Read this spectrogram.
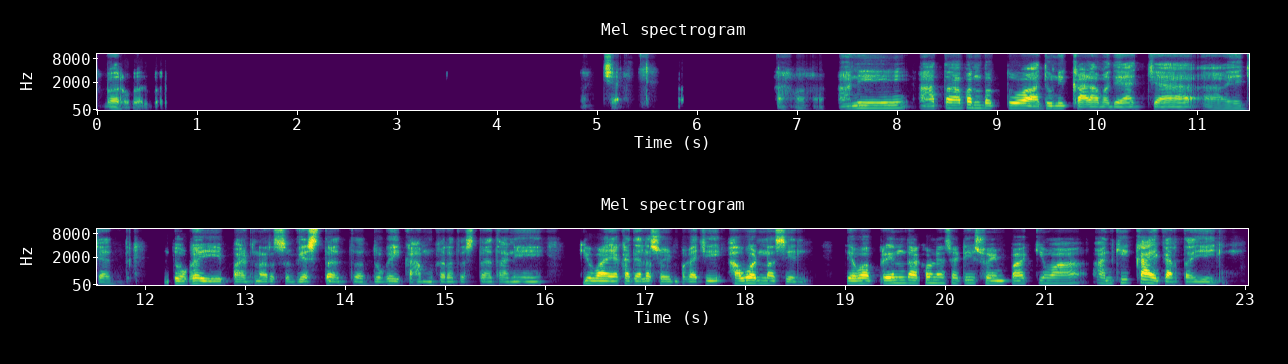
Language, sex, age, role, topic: Marathi, male, 45-49, host, जेवण बनवून प्रेम दाखवणं तुम्हाला किती महत्त्वाचं वाटतं?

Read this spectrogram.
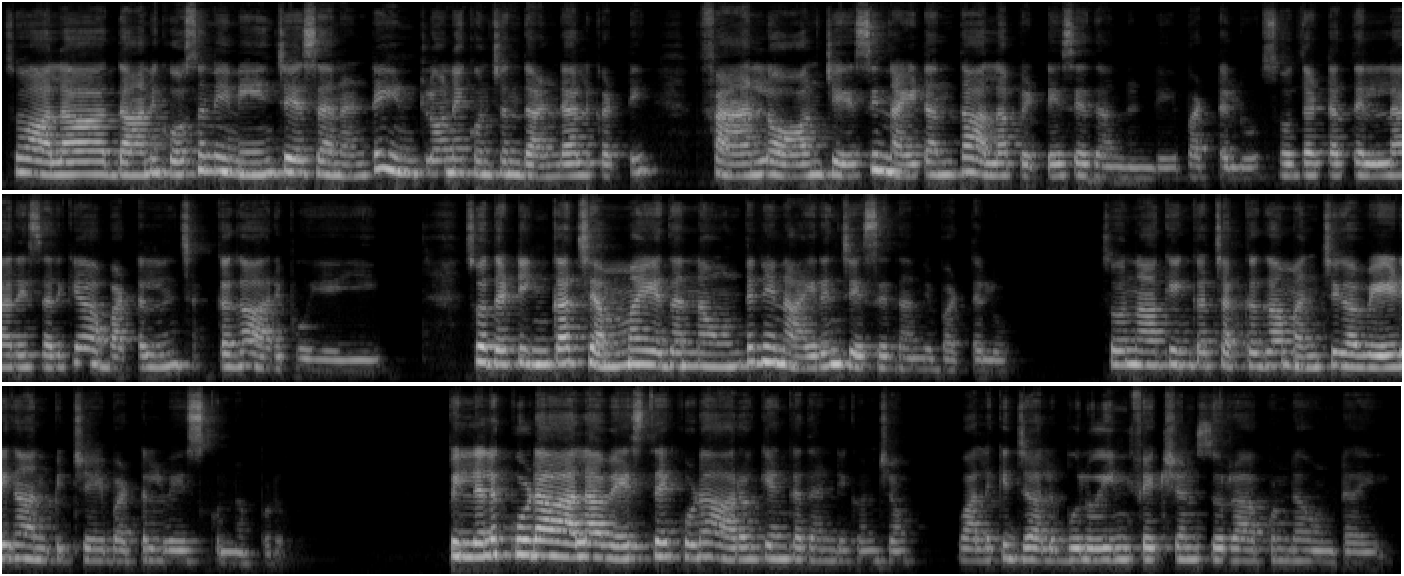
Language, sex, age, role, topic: Telugu, female, 40-44, guest, సీజన్లు మారినప్పుడు మీరు మీ ధ్యాన పద్ధతిని ఎలా మార్చుకుంటారు?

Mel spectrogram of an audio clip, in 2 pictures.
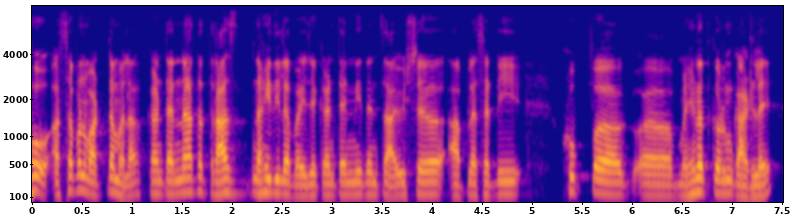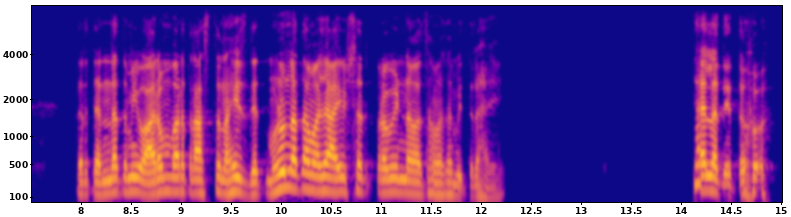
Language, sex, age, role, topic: Marathi, male, 35-39, guest, कठीण प्रसंगी तुम्ही कोणाला आधार मानता, आणि का?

